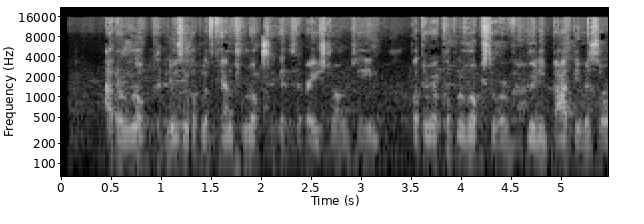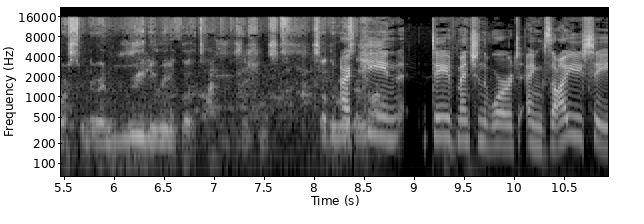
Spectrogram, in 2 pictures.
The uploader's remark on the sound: The Left Wing LIVE. Live from the Stade de France.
